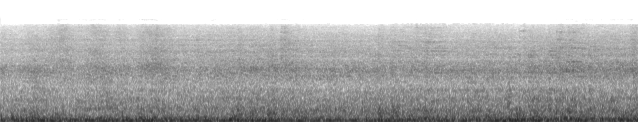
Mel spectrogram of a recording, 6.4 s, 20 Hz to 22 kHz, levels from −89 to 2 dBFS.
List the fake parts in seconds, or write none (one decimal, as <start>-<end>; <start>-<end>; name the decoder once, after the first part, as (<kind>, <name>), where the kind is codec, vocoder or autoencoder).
none

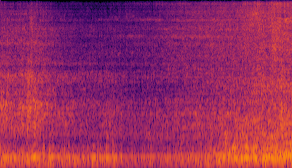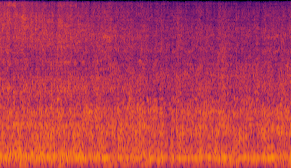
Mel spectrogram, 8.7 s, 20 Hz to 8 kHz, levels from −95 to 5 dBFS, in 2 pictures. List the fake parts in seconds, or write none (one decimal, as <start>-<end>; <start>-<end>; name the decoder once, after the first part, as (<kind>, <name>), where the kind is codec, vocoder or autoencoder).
0.0-8.7 (vocoder, HiFi-GAN)

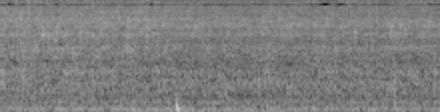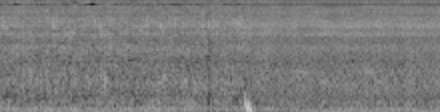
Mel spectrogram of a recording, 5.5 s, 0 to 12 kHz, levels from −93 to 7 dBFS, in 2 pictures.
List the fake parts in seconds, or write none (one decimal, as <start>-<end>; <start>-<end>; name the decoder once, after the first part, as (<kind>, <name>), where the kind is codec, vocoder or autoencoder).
4.3-5.5 (autoencoder, DAC-VAE)

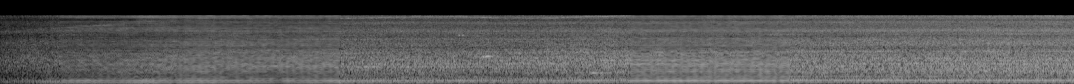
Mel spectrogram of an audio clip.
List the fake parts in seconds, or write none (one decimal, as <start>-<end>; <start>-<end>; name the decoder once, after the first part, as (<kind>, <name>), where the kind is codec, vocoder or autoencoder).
0.6-3.4 (vocoder, Vocos); 6.3-7.9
